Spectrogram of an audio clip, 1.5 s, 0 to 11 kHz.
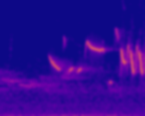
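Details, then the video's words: Wren in a forest: a brief series of thin, high chirps and short trills, rising toward the end, with a quiet background. "1 Hour Of A Bird (Wren) Chirping In The Forest"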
